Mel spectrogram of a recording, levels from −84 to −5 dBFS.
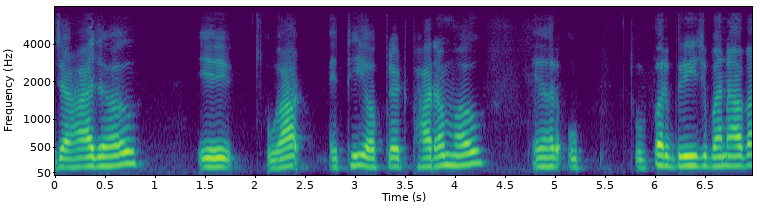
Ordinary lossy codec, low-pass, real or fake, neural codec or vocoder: none; 7.2 kHz; fake; codec, 16 kHz, 0.8 kbps, ZipCodec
